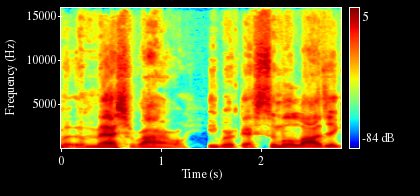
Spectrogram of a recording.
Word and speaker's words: Umesh Rao: Umesh Rao.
